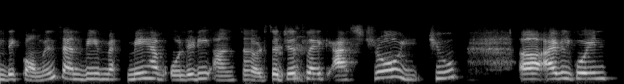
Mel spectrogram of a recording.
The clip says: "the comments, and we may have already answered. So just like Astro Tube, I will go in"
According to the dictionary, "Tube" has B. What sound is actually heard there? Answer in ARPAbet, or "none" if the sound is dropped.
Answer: B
